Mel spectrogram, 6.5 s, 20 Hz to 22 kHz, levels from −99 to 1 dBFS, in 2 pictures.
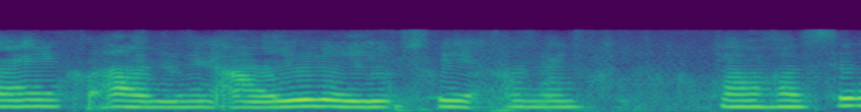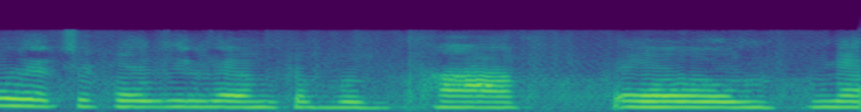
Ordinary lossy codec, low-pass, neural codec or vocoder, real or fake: none; 7.2 kHz; codec, 16 kHz, 1 kbps, FreqCodec, smaller model; fake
